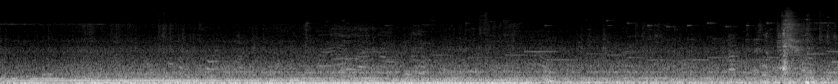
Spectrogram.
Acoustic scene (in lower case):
bus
